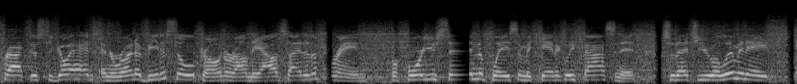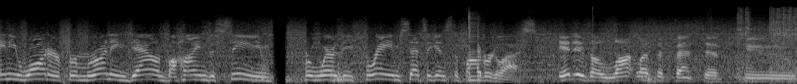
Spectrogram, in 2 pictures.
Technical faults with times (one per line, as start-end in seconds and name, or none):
1.87-1.96 burst of packet loss
3.25-3.34 burst of packet loss
4.51-4.72 long network dropout
6.55-6.64 burst of packet loss
7.87-7.96 burst of packet loss
10.69-10.85 burst of packet loss
12.68-12.77 burst of packet loss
